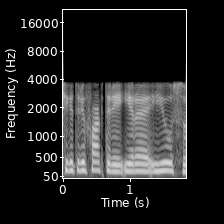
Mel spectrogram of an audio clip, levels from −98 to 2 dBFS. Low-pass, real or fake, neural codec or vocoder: 3.6 kHz; real; none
